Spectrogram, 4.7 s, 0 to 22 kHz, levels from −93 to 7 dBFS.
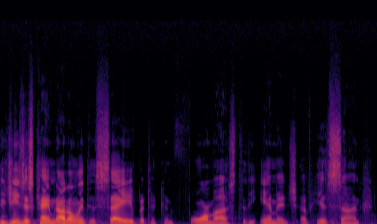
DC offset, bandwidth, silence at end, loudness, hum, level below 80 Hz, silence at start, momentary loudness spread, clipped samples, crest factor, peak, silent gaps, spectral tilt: under 0.1%; over 20 kHz; 0.1 s; -37 LUFS; none; -68 dBFS; 0 s; 19 LU; under 0.1%; 22 dB; -16 dBFS; none; -5 dB/octave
